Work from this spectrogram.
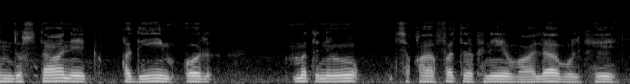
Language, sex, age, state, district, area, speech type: Urdu, male, 30-45, Delhi, North East Delhi, urban, spontaneous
